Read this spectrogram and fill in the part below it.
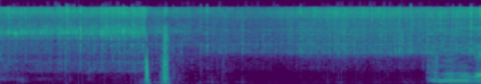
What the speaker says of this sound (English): there's the burger cooking away nicely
